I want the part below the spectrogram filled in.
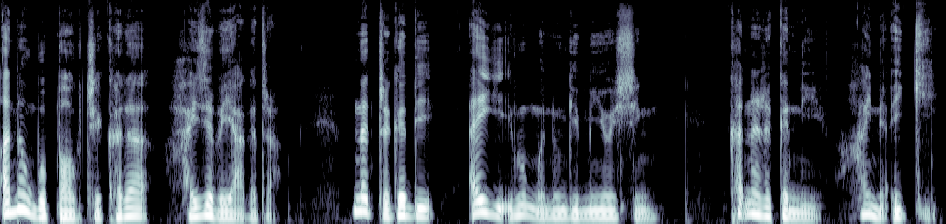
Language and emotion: Manipuri, fearful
